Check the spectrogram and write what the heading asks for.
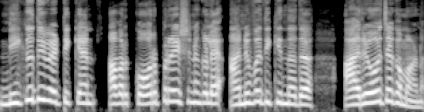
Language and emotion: Malayalam, angry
